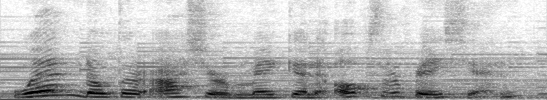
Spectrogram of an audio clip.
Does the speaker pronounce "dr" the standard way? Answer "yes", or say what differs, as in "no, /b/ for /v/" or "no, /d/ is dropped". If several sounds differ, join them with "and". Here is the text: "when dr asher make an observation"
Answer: yes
